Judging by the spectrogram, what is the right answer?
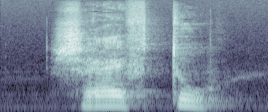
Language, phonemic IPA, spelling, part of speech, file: Dutch, /ˈsxrɛift ˈtu/, schrijft toe, verb, Nl-schrijft toe.ogg
- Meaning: inflection of toeschrijven: 1. second/third-person singular present indicative 2. plural imperative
